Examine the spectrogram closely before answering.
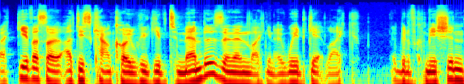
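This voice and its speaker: This very clean recording has a silent background. In it, a man talks with an Australian accent. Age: 20s. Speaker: online community founder. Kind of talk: casual chat.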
